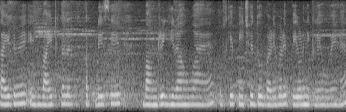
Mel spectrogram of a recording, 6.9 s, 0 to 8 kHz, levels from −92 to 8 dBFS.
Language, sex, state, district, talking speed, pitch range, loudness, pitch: Hindi, female, Goa, North and South Goa, 180 wpm, 210-225 Hz, -16 LUFS, 215 Hz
